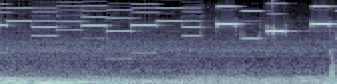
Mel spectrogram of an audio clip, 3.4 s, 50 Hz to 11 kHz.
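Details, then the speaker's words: Terumo TE-LF600 infusion pump with drip sensor sounding repeating high electronic beeps for abnormal flow, unstable drip, during a bolus demonstration; possibly running too fast. "Abnormal. Kita bisa pencet. Tetesan enggak stabil, pastikan alat pada saat infus, ya."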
